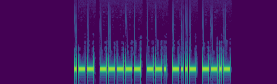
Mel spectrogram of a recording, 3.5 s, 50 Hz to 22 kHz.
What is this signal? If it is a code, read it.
Morse code, heard as a keyed tone, about 46 wpm, 700 Hz. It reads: W0GXQ
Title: Call Signs - 45wpm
